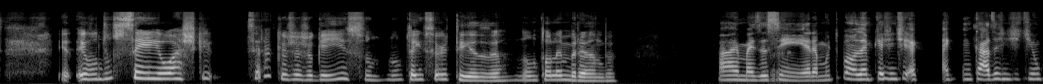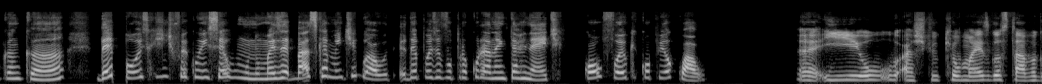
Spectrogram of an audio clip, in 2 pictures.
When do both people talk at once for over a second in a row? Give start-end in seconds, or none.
none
